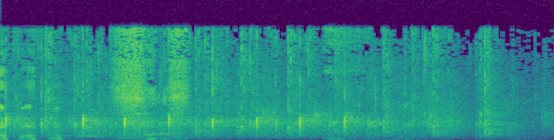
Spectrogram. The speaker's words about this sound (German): Danke, Technikteam. Ihr dürft einen Applaus geben.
